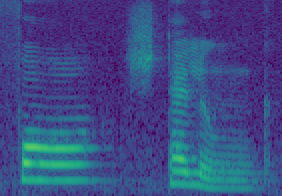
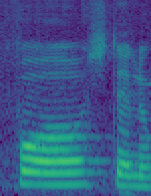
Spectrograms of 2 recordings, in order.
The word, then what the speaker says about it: Vorstellen: the pronunciation with me for still well it's quite easy like the number for which you already know in English and then still look for standard so let's try the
